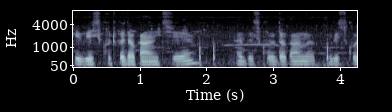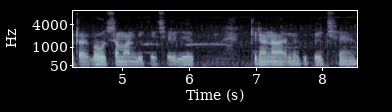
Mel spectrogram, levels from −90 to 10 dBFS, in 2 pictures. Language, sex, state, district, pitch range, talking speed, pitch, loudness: Maithili, male, Bihar, Samastipur, 100-110 Hz, 140 wpm, 105 Hz, -23 LUFS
